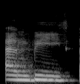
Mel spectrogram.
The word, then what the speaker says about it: enby: It's NB as in N and then a B, you know, non-binary. But a lot of non-binary people refer to themselves as NBs, and then it's spelled ENBY.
